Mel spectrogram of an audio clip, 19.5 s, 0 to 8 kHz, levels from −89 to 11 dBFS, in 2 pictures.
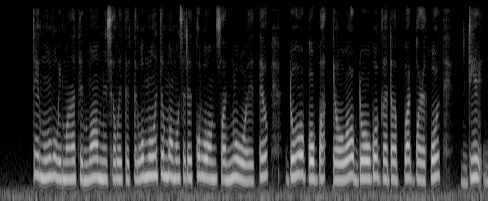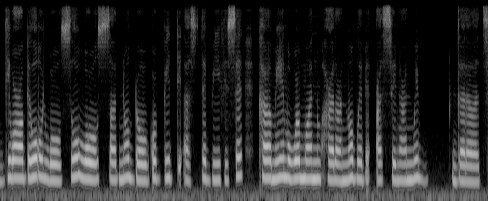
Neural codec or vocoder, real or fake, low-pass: autoencoder, 22.05 kHz, a latent of 192 numbers a frame, VITS, trained on many speakers; fake; 7.2 kHz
